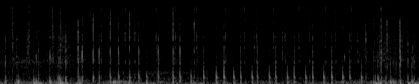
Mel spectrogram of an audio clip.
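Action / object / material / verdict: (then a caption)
tap / plastic handheld game console / plastic / none. Long dark-painted nails tap the back and sides of a plastic Nintendo Switch console with Joy-Cons and press its buttons. The result is a rapid, steady stream of short, dry clicks and taps with a soft, low body and brief bright edges that die away at once.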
